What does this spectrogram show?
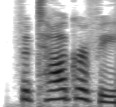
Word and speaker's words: photography: Photography has the stress on the second syllable.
